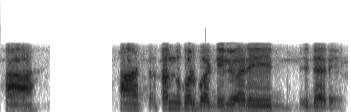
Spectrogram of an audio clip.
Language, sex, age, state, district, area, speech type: Kannada, male, 18-30, Karnataka, Chitradurga, rural, conversation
